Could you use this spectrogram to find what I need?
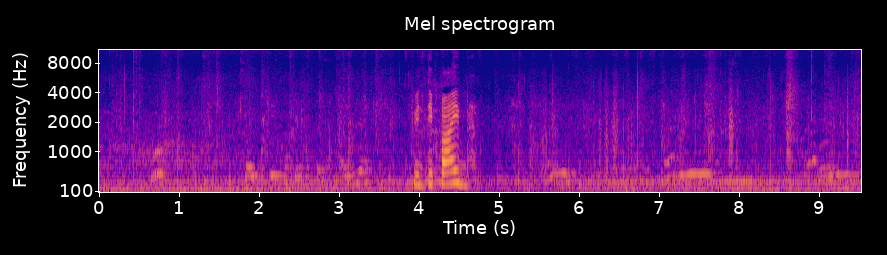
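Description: Footsteps walk on a concrete road.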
